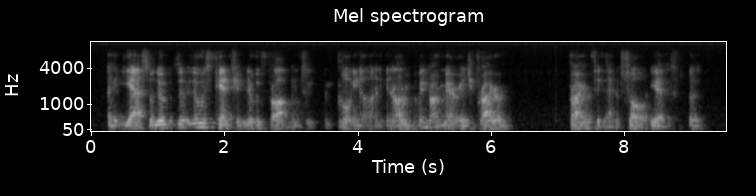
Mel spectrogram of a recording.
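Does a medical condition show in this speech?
Yes: Parkinson's disease.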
